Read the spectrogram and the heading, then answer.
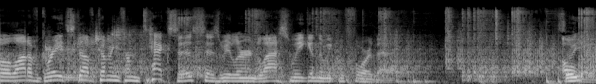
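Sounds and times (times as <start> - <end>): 
speech: 0.0 - 4.7, 5.6 - 5.9
8-bit drum module crunchy percussive hits: 0.2 - 5.9.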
